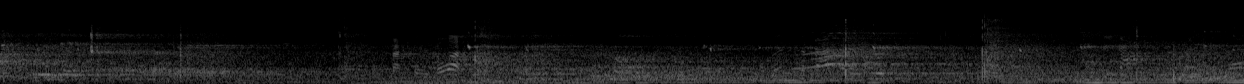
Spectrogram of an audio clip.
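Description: Rackets smack a shuttlecock back and forth, echoing in a large hall.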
